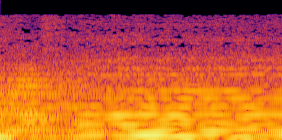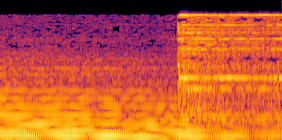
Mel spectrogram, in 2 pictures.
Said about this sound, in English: the phone.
